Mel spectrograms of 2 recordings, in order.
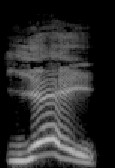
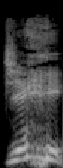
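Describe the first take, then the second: First: The name is screamed in a Latin American accent. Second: The name is said plainly in her normal accent.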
